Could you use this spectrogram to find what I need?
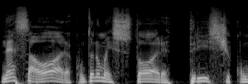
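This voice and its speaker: Recorded very cleanly with a silent background and a dry, close sound with no echo, a man with a plain, everyday voice talks at a moderate pace with lively intonation. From São Paulo, Brazil. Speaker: dating coach. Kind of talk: podcast interview. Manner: casual, uses slang.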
